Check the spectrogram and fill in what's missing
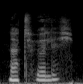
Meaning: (adjective) natural, normal; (adverb) 1. naturally 2. of course, obviously
- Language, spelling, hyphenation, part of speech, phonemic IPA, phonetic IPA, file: German, natürlich, na‧tür‧lich, adjective / adverb, /naˈtyːʁlɪç/, [naˈtʰyːɐ̯lɪç], De-natürlich.ogg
